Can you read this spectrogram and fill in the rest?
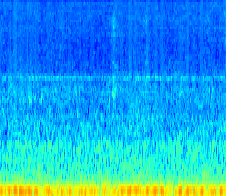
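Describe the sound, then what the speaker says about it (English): A neighbouring car's engine revs on and off, a low throbbing rumble coming from next door, fairly faint and muffled, with no talking. "Sorry about the perpetual revving of the car next door."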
